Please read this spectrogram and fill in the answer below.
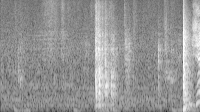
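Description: A metal cooking utensil clattering against a skillet: a short burst of rapid clacks about two seconds in and another near the end.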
